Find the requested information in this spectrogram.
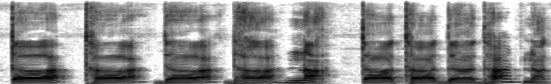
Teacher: दांत में आपका जीभ सटेगा, इसलिए उसको बोलते हैं दंत वर्ण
